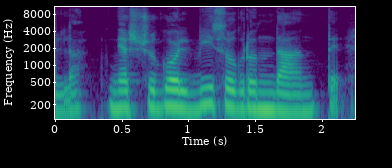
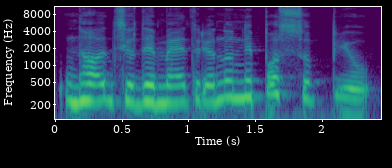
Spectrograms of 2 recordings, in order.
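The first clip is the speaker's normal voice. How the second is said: put-on high, broken plea of a crying girl; cling to him and cry it out; tearful exclamation; 4 semitones higher than usual. A narrator's reading. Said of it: "esclamò aggrappandosi ... lagrimosa". (supplica in lacrime della nipote)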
